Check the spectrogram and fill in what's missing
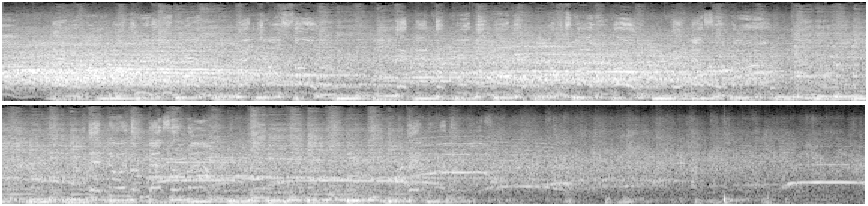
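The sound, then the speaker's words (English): A loud, sustained audience ovation at a live comedy show as co-host Mike Mitchell is introduced, dense clapping mixed with whoops, yells and cheering, holding steady for a long stretch before slowly thinning out toward the end. “They gave you such an ovation that you looked at your phone on stage silently.”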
